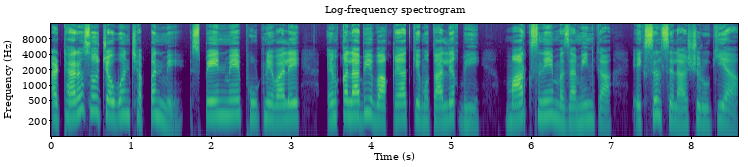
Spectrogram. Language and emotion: Urdu, neutral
